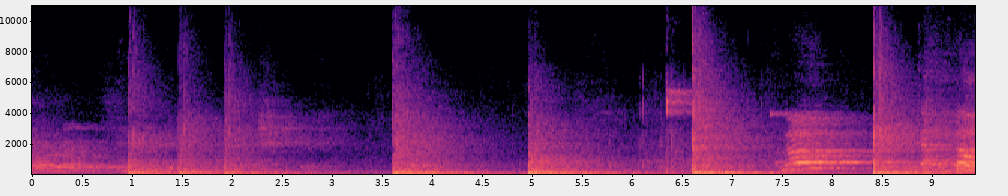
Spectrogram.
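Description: A volleyball is struck with sharp slaps that echo around a large hall.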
